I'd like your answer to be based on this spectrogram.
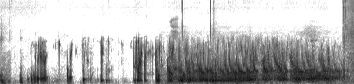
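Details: A very hungry person's stomach gives short gurgles and pops, then a long, rolling, bubbling growl: hunger-related bowel sounds (borborygmi).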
